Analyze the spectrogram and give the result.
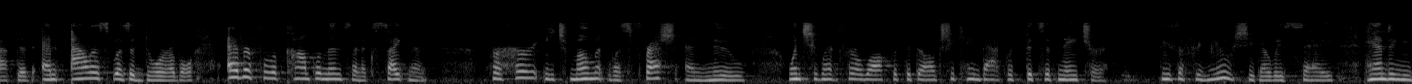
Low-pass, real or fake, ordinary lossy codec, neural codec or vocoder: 7.2 kHz; real; Opus, 16 kbps; none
